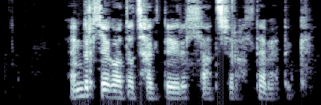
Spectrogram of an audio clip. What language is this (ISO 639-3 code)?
mon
